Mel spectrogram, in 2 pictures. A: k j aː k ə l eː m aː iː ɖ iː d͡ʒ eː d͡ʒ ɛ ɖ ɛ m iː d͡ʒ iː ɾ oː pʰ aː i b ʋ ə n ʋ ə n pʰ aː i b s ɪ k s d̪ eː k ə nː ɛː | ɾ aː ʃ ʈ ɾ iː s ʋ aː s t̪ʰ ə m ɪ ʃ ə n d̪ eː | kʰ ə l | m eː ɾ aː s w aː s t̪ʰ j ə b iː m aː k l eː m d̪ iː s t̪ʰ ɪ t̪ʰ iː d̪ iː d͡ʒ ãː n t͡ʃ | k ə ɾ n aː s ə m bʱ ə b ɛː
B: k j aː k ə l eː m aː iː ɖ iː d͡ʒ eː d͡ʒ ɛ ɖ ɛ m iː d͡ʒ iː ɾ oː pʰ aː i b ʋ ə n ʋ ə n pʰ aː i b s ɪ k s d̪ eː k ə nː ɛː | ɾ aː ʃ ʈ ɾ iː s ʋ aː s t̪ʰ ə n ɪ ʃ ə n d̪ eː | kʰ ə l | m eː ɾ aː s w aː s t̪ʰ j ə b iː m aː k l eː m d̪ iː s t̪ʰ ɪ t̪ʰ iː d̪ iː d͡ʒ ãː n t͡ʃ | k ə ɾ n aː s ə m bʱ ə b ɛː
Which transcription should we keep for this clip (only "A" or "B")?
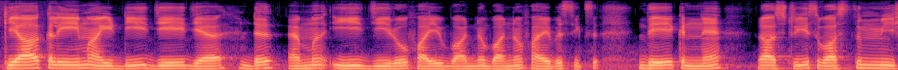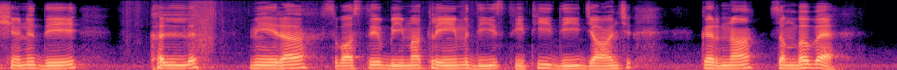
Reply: A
